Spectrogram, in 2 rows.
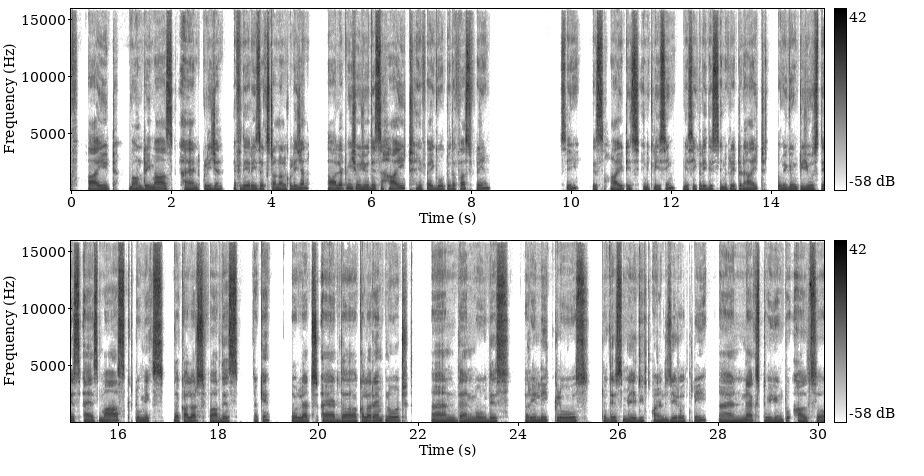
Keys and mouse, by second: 0.9 ctrl+shift+click, 2.4 ctrl+shift+click, 3.4-3.9 middle drag, 7.4 click, 8.0 space, 9.2-9.5 shift+middle drag, 10.1-10.5 middle drag, 12.3-13.4 middle drag, 13.7 space, 16.4 click, 18.6 click, 22.6-23.4 drag, 24.4 ctrl+shift+click, 25.5-27.2 drag, 29.3 click.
